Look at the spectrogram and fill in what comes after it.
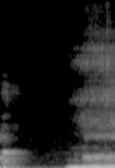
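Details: Quiet breathing, then a deep, loud, rattling inhalation snore from a sleeping man; strong snoring.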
